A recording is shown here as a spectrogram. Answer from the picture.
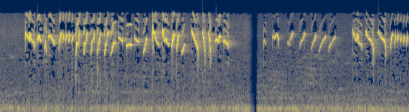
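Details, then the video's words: White-eye song as a tutor recording for songbirds: continuous fast high twittering with slurred whistled notes, a brief break, then a series of evenly spaced rising chirps and renewed chatter. "Tembakan pleci! Masteran MEWAH"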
